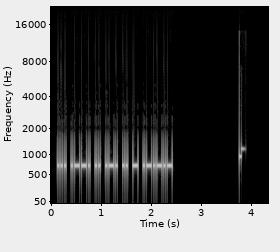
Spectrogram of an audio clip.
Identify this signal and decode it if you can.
Morse code, heard as a keyed tone, about 34 wpm, 700 Hz. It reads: SPIRIT.
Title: Sentences from Top 1400 Words 35wpm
